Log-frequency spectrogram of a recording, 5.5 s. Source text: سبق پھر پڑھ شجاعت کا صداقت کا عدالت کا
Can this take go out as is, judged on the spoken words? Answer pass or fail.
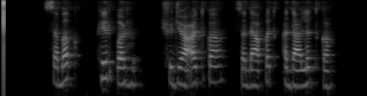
fail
